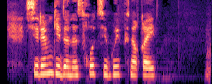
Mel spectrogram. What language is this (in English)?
Abkhazian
